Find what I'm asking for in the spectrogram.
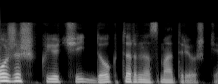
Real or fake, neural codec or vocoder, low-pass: fake; codec, 24 kHz, 0.9 kbps, WavTokenizer, large speech release; 7.2 kHz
